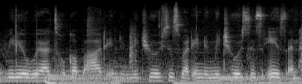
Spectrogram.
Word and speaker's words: endometriosis: down below so that you are able to pronounce it so here it is endometriosis simple right I'm kidding I know it was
